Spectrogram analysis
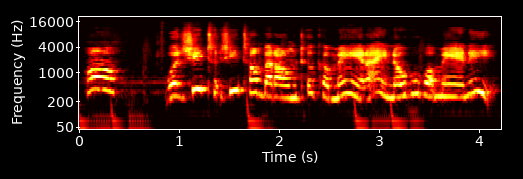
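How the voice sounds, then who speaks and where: Sassy, stammering American grandma for comedy skit played by a woman, folksy, highish voice, music underneath. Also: a little fast, a bit bright. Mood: defensive, sassy. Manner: stammering, repeats words, folksy. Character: rambling, sassy old grandmother telling tall tales. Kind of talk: improvised comedic storytelling. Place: living room couch, indoors. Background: background music.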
